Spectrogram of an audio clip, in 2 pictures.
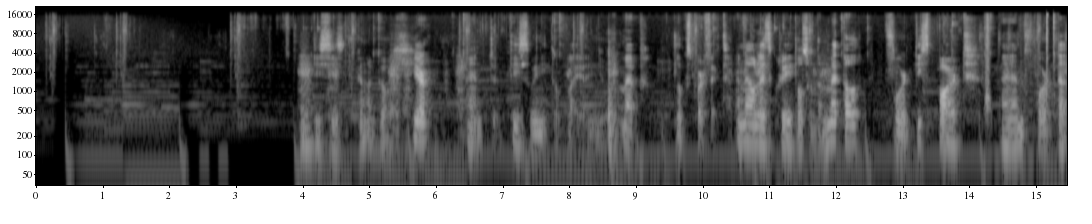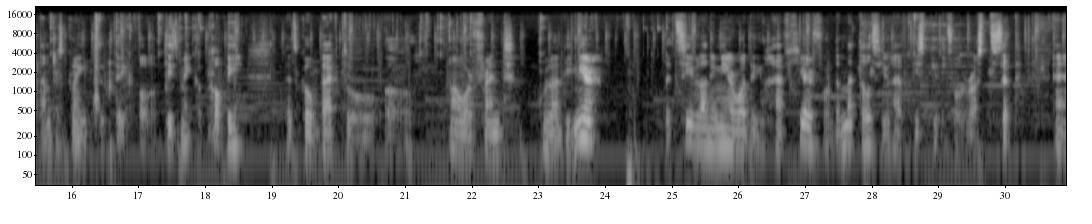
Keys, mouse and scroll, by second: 0.1 click, 0.4 click, 0.8 click, 1.0 click, 1.4 click, 2.2 click, 2.8 click, 3.1 KP_1, 3.2 KP_2, 3.6 click, 5.0 click, 6.2 click, 7.7 click, 10.0 click, 11.5 click, 12.4 click, 13.6 scroll down 1, 14.2 click, 15.2 click, 15.9 right click, 16.6 click, 17.6 click, 17.8 click, 21.2 click, 21.5 click.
